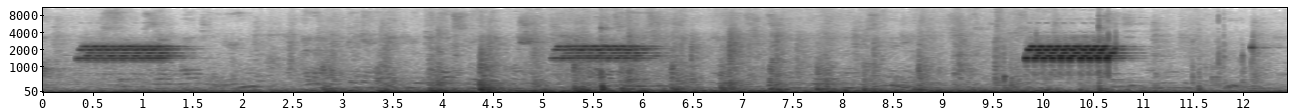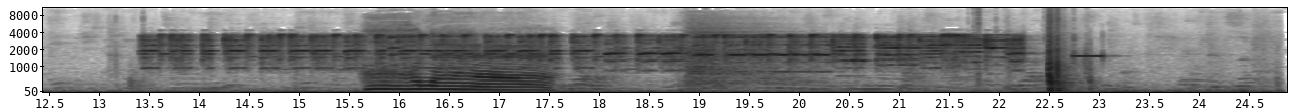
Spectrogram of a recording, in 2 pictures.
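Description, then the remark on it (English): A telephone rings in three short, evenly spaced bursts, then breaks into a long, loud, continuous ring over a noisy background before cutting off. “A ringing telephone might cover up annoying sound sources.”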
